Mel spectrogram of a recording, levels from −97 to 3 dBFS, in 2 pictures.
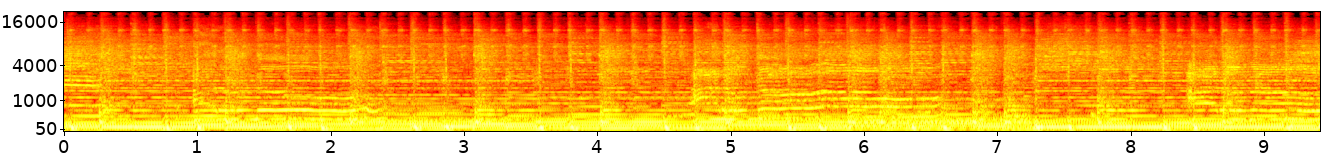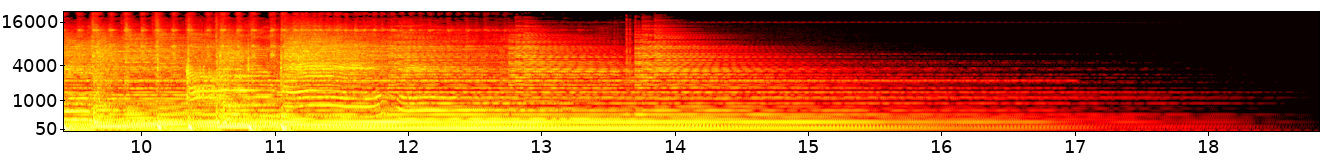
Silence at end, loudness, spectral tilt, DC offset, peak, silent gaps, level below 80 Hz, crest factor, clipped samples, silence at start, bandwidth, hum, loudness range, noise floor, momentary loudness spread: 2.9 s; -13 LUFS; -4.5 dB/octave; under 0.1%; 0 dBFS; none; -22 dBFS; 14 dB; under 0.1%; 0 s; over 20 kHz; none; 11 LU; -77 dBFS; 9 LU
